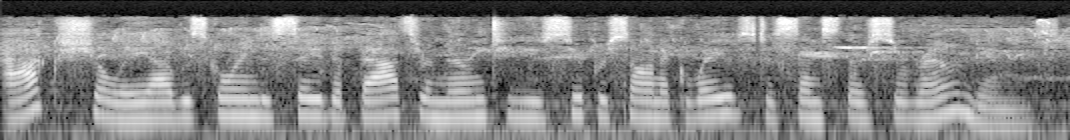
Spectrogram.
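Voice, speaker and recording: A woman acts out a knowledgeable female support adviser from a video game. She speaks earnestly and informatively at a medium pitch. Clear outdoor noise of birds and animals sits behind the voice. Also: normal speed, natural voice. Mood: puzzled.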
